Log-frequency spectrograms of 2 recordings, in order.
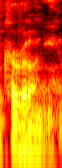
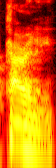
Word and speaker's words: Caroni: had to go to karon or Karan it just depends on the accent you use in how to pronounce the word the trin's called it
